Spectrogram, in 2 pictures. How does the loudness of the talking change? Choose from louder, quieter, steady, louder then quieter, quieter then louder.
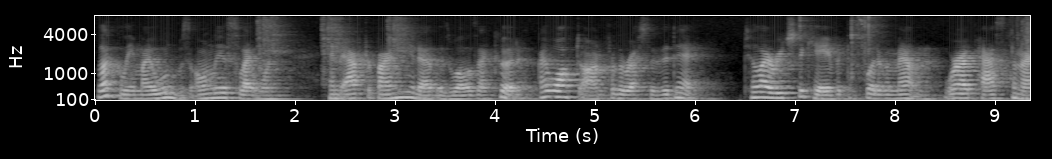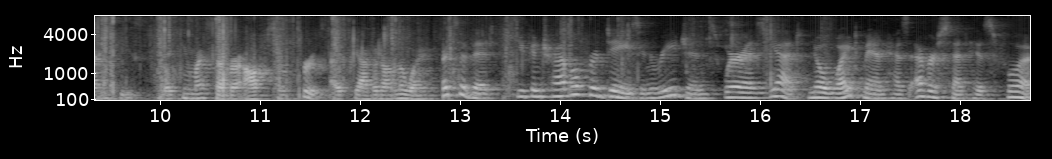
steady.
